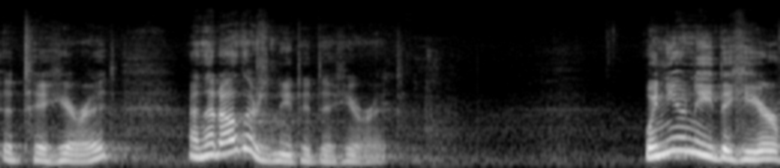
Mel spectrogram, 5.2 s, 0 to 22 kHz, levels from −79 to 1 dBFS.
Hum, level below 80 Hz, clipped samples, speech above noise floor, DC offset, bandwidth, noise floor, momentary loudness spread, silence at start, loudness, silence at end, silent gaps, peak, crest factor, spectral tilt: none; -62 dBFS; under 0.1%; 37 dB; under 0.1%; 14.5 kHz; -53 dBFS; 14 LU; 0 s; -17 LUFS; 0 s; none; 0 dBFS; 18 dB; -6.5 dB/octave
